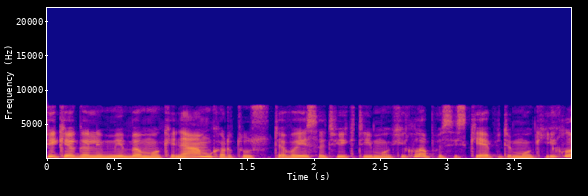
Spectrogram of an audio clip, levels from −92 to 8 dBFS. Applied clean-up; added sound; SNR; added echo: none; none; none; none.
